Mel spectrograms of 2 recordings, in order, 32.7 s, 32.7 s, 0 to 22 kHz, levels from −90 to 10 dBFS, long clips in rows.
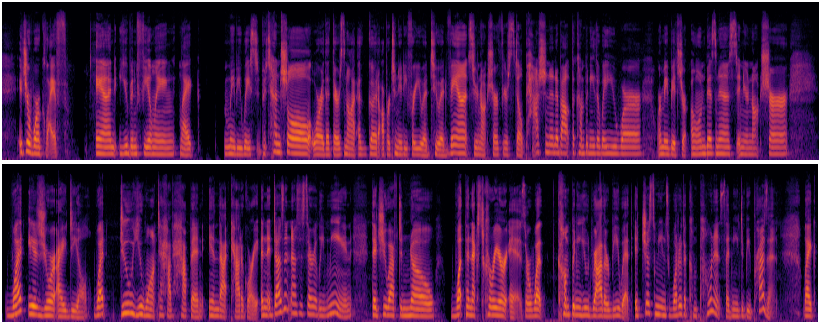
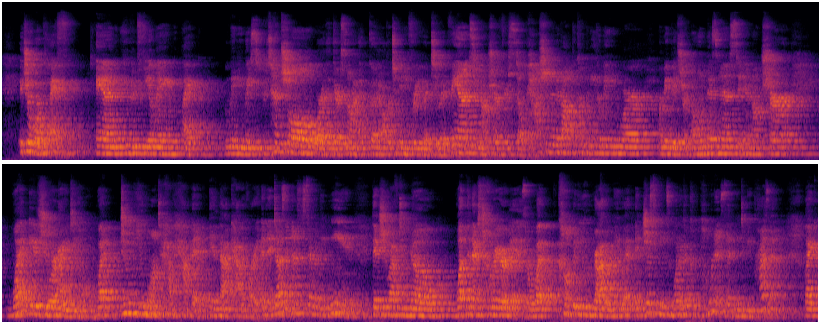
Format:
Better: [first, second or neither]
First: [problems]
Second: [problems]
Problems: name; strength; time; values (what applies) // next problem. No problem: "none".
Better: first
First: none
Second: off-mic speech; far // room echo; strong; dies away in 1.8 s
